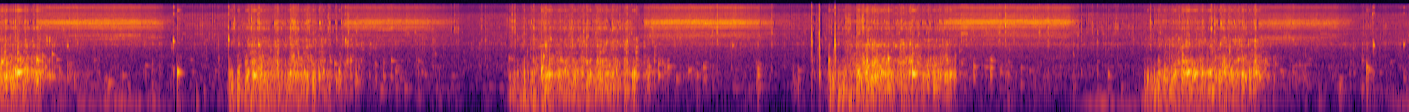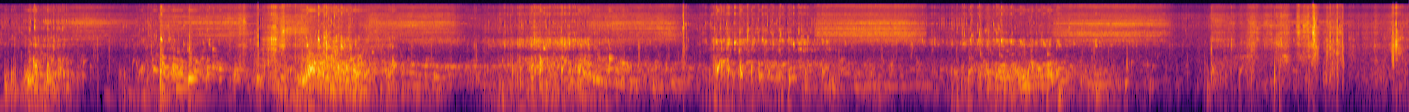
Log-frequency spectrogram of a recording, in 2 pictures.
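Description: Scuba diver breathing through a regulator, picked up by an underwater camera close by: a loud burst of bubbling exhaust about every three seconds, with a fainter hiss between the bursts as he breathes in.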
